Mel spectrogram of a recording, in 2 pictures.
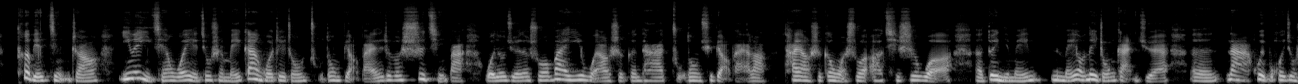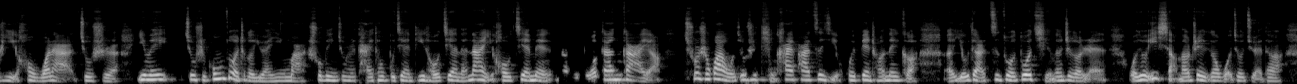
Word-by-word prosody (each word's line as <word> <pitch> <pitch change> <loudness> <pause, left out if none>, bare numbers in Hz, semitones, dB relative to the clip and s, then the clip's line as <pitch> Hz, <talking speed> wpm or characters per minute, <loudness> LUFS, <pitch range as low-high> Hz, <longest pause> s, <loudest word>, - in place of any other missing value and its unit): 特 295 - +3
别 180 -2 +4
紧 190 +5 -2
张。 160 -1 -2 0.2
因 250 +2 +5
为 290 - +1
以 230 - +3
前 175 +1 -2
我 180 +1 +2
也 195 -4 +2
就 200 +4 -1
是 195 -3 -3
没 160 0 -3
干 250 +3 +4
过 170 -4 +1
这 180 +2 -1
种 160 +1 -4
主 - - -11
动 190 -1 0
表 175 - -5
白 - - -3
的 170 - -2
这 200 - -1
个 200 0 -1
事 230 +4 +1
情 235 +2 -5
吧， - - -2 0.2
我 160 - +4
就 175 +2 +2
觉 170 -3 -1
得 175 - -1
说， 185 +1 -1
万 210 -1 +3
一 205 - +4
我 185 -4 0
要 155 +2 -2
是 165 +1 -5
跟 170 0 -5
他 165 -1 -3
主 - - -12
动 175 -1 -1
去 165 +3 -4
表 175 -2 -2
白 - - -6
了， 155 -2 -5 0.2
他 195 - +2
要 180 -2 +2
是 175 - -4
跟 180 0 0
我 155 - -2
说： 175 - -2
"啊， 170 - -5
其 175 - -5
实 195 +2 0
我， 185 -3 0 0.2
呃， 160 - -1
对 210 +6 +6
你 175 -4 +3
没 160 +6 -1
没 185 -3 +2
有 215 -1 +4
那 225 +1 +7
种 170 -2 -2
感 185 -1 -2
觉。” 145 -4 -4 0.2
嗯， 160 +2 -3
那 215 -4 +2
会 220 - +3
不 - - -4
会 195 -2 0
就 190 - 0
是 180 +1 -4
以 165 - -2
后 190 - -2
我 170 +2 +1
俩 190 - -1
就 180 -1 -3
是 150 -6 -4 0.2
因 220 +1 +5
为 225 +1 +4
就 220 0 0
是 200 - -3
工 250 +7 +5
作 275 0 +3
这 205 - -4
个 160 - 0
原 150 -1 -3
因 165 +1 -3
吧， 160 -3 -3
说 200 - -3
不 195 - +2
定 185 - +3
就 185 0 -4
是 175 - -4
抬 165 - -4
头 190 +2 0
不 180 -1 -1
见 175 -2 -1
低 195 +3 +2
头 155 -2 0
见 190 +2 +1
的， 155 - -3
那 215 0 +4
以 - - -4
后 180 -1 0
见 190 +2 +2
面 175 -6 +2
那 215 +1 -11
得 - - -15
多 185 - -2
尴 215 0 +4
尬 220 0 +1
呀。 - - -6 0.2
说 270 - -1
实 245 - +3
话 240 -2 +6
我 170 -4 +1
就 215 +5 0
是 215 +1 0
挺 215 +1 -7
害 220 -1 +2
怕 205 -1 +1
自 220 +2 +2
己 200 - -4
会 195 - -2
变 205 +1 +2
成 185 +1 -2
那 190 -1 +3
个， 190 - -3 0.3
呃， - - -3
有 175 - +3
点 205 -7 +2
自 215 +2 -1
作 200 -2 +3
多 225 +3 +7
情 225 0 -5
的 185 - +1
这 190 - 0
个 160 -2 0
人， 215 +5 -6 0.2
我 - - +2
就 210 - +7
一 280 - +3
想 260 - -1
到 175 - +1
这 195 -1 +3
个， 175 0 0
我 - - -3
就 175 -2 -2
觉 - - -7
得， 155 -1 -5
185 Hz, 350 characters per minute, -23 LUFS, 170-210 Hz, 0.3 s, 那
